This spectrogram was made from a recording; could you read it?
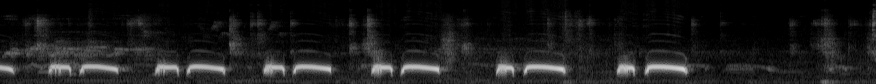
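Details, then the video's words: Lure call of a spotted dove, 'giọng đồng gù vấy thúc' style, used to train wild-caught and decoy birds: six quick two-part phrases, each a clipped note then a sustained arched coo, steady mid pitch, faint background chatter. "cu gáy giọng đồng gù vấy thúc cực căng"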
